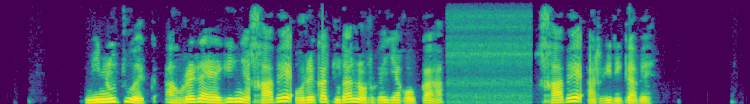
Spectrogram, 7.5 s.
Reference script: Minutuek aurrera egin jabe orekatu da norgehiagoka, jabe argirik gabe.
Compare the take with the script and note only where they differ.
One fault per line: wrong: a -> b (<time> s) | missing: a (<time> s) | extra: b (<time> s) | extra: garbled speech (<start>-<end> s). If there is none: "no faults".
no faults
